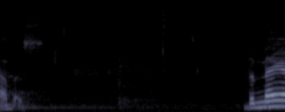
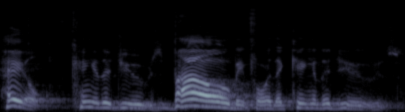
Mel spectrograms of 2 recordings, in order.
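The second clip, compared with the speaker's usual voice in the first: mocking; 9 dB louder than usual. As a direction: sneer it out as a mock salute. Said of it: "they began to mock him".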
